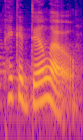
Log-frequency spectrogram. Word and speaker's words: picadillo: Like tomorrow, I have a Filipino style picadillo. Picadillo. Oh, picadillo. I researched it. We were deciding whether we should say it the anglicized way or the Spanish way, and we agreed that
